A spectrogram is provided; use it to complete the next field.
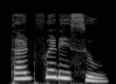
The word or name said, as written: ತಡಫಡಿಸು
